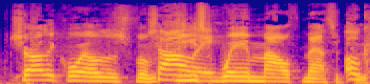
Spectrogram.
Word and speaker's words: Weymouth: It's Weymouth.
